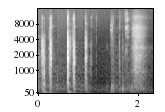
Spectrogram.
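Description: Computer keyboard keys are pressed in quick, clicky taps, one at a time and in short runs, close and fairly quiet, with a softer rustle near the end.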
